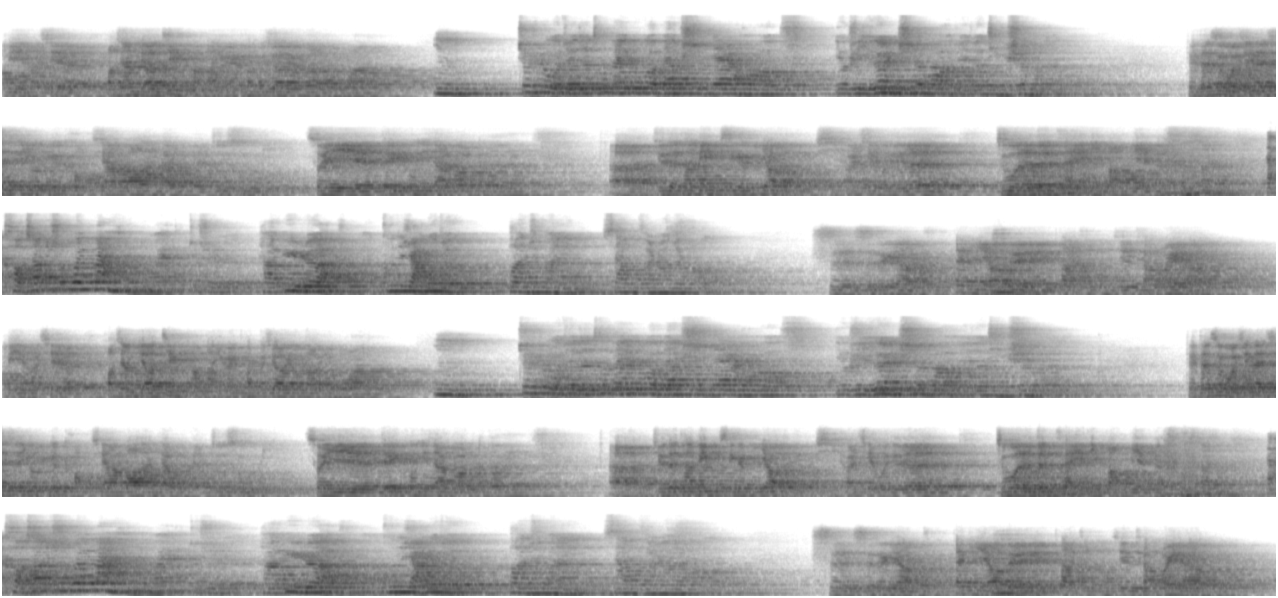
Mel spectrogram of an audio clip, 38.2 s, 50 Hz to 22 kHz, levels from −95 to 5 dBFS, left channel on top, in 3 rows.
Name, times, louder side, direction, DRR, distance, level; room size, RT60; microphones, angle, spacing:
voice 1, 0.0-3.7 5.2-5.6 11.9-18.4 18.8-25.2 33.6-37.5, right 1 dB, 30° right, -5 dB, 2.1 m, -29 dB
voice 2, 4.3-4.7 5.2-8.0 8.3-10.6 25.4-30.2 30.5-32.7 35.4-35.6, left 2 dB, 45° left, -2 dB, 1.5 m, -26 dB
16.0 x 8.8 x 3.5 m, 2.6 s
head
